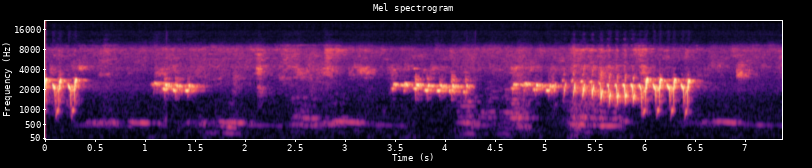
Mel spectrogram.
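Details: Persistent sooty-headed bulbul song with varied filler phrases used to provoke a reply: short chattering trills, soft low whistled notes, then a long loud stuttering buzzy trill near the end, with overlapping phrases.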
